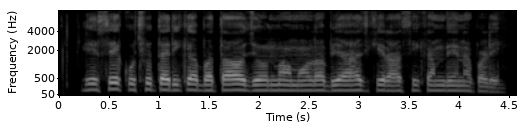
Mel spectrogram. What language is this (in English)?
Chhattisgarhi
